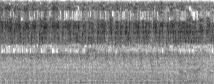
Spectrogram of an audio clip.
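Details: Steady loud mechanical buzzing and rumble of an airway clearance vest shaking the chest to loosen mucus in a patient with cystic fibrosis.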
